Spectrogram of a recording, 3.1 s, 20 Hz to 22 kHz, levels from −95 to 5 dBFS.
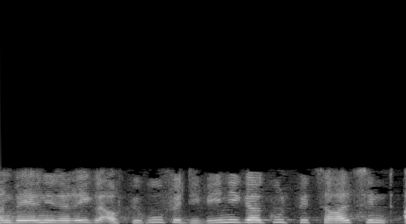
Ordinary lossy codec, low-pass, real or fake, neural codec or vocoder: none; 5.4 kHz; real; none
